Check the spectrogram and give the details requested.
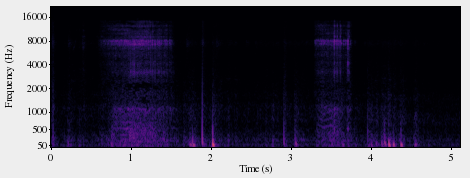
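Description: Two hissing, rasping breaths a few seconds apart, with small clicks and rustles between them. Snoring.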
